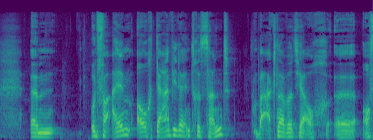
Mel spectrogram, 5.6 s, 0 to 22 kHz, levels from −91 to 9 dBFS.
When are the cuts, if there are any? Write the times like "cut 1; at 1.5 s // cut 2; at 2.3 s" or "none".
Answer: none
